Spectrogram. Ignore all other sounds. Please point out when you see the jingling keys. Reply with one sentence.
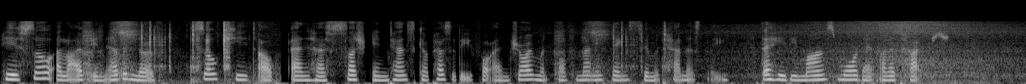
You can hear the jingling keys from 0.8 to 2.9 s and from 5.5 to 6.8 s.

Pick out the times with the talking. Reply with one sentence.
The talking can be heard from 0.0 to 9.6 s.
